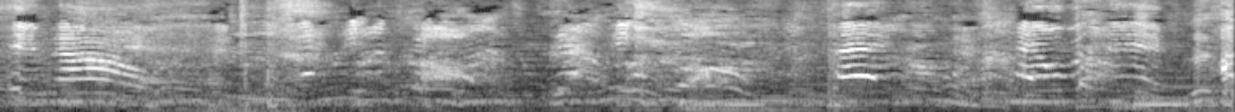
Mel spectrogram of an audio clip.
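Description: Film soundtrack: young voices speaking urgently and a girl calling out, over background music.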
